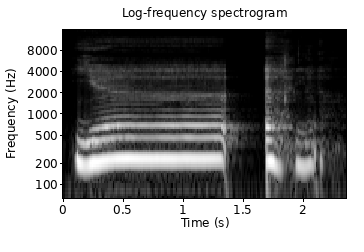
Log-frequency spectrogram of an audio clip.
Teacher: آیہ نمبر 70، یا اہل، یا الگ ورڈ اور اہل الگ، یا مد منفصل ہے چار حرکہ لمبا، اس کے بعد کٹ آف ساؤنڈ.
